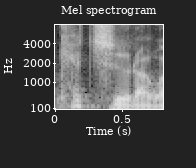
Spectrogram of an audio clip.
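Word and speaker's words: קֵץ: 끝이라고 표현을 합니다 내 히브리어로 이제 여름 과일이라고 하는 그 단어는 카이츠라고 하는 단어입니다 근데 끝이라고 하는 말은 캣츠라고 하는 단어입니다 그러니까 비슷한 말이에요 발음이 비슷합니다 뜻은 다르지만 그러니까 하나님께서이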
